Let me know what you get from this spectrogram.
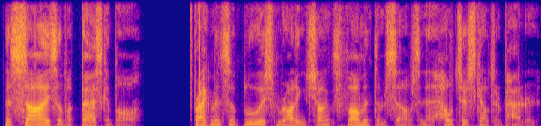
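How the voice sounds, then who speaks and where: A man giving grave, measured scripted narration for a fan comic dub. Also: fairly low pitch, vocal fry, fairly bright tone, breathy edge, no echo, clean studio sound.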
